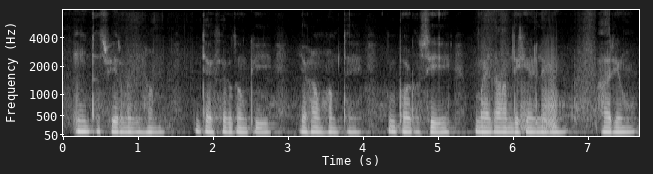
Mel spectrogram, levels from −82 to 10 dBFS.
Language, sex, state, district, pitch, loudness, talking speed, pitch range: Hindi, male, Uttarakhand, Tehri Garhwal, 110 Hz, -18 LUFS, 130 wpm, 110-115 Hz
